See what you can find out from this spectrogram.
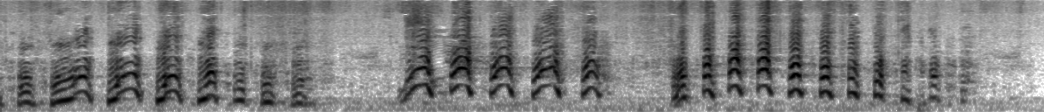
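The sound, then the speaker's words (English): A spotted hyena's giggling laugh call: three loud bursts of rapid, rhythmic high-pitched whooping notes, each run of about seven to eleven yelps fading toward its end, with short pauses between. “That's the so-called laughter of a spotted hyena.”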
